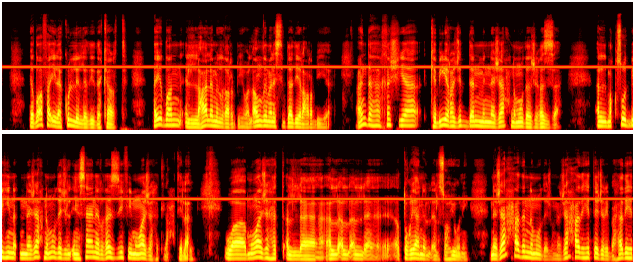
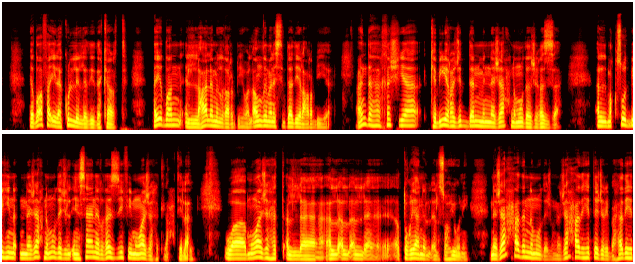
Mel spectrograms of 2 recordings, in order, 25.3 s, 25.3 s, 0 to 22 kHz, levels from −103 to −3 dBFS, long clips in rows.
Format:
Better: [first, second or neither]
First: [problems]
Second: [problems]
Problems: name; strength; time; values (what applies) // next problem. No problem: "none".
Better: second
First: high-pitched whine; noticeable; throughout; 2.5 kHz, 20 dB below the speech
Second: none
